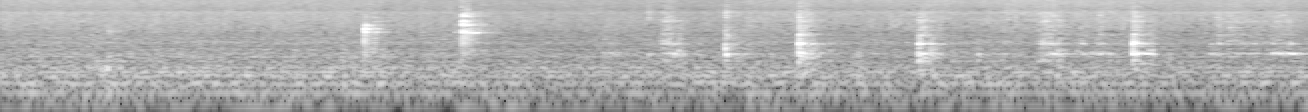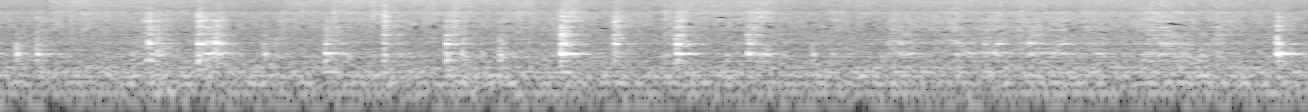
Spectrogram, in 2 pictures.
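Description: Onions fry in a pan as they are stirred with chili powder, a steady close sizzle broken by regular spatula scrapes and knocks against the pan every second or so.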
